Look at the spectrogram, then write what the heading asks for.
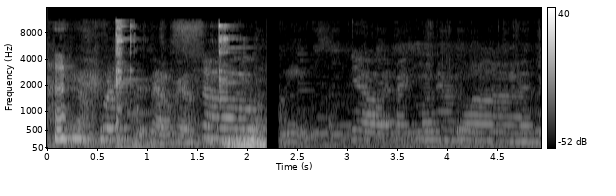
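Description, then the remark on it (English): Glasses of ginger lemonade clink together in a toast at lunch at a restaurant with an ocean view, a couple of bright, short chimes, while people talk and chatter throughout. “I think these are ginger lemonades. It's like a beautiful drink. And yeah, cheers.”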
